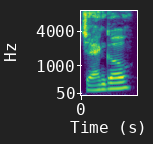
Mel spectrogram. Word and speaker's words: Django: I was like, the D is silent.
